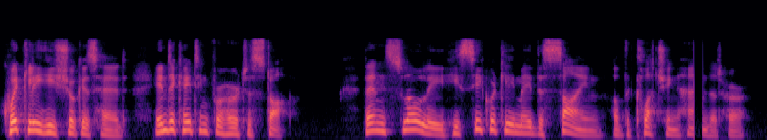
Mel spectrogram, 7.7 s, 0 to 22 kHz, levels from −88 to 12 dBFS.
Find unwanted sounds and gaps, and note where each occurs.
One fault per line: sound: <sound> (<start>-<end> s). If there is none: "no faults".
sound: dropout (6.9-7.0 s)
